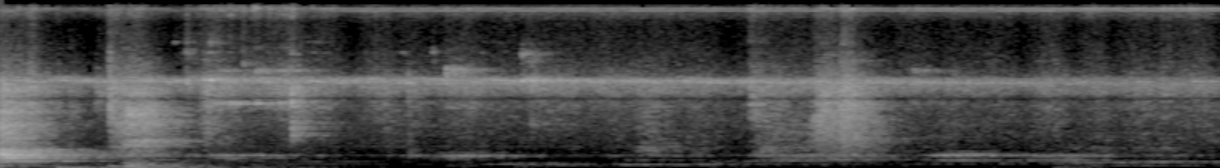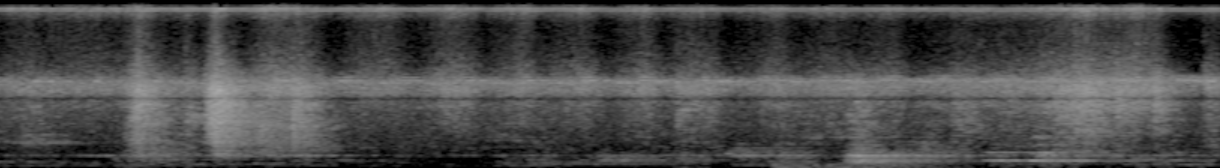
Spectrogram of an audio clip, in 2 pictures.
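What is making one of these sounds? A cloth duster rubs and swishes across a chalkboard.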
